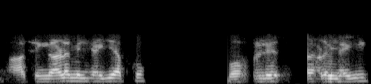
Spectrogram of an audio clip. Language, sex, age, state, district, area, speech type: Urdu, male, 60+, Delhi, Central Delhi, urban, conversation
